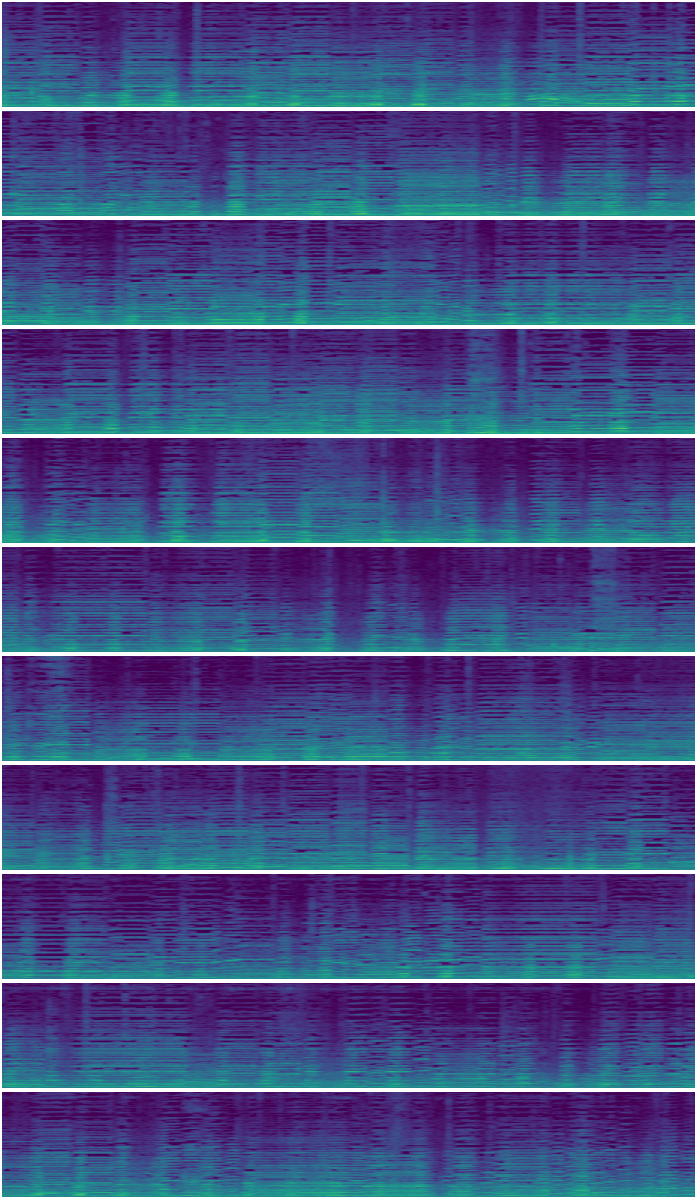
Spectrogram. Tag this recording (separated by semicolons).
accordion; folk; street-music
